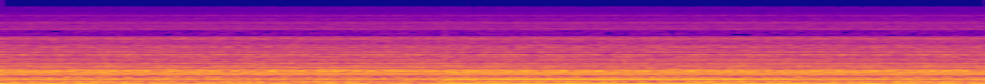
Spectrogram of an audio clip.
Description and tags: Created using spectral freezing max patch. Some may have pops and clicks or audible looping but shouldn't be hard to fix.
Atmospheric, Background, Everlasting, Freeze, Perpetual, Sound-Effect, Soundscape, Still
